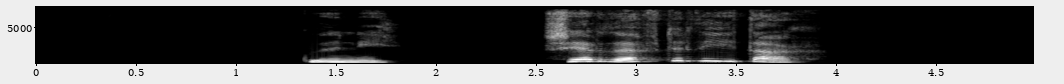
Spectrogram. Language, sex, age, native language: Icelandic, female, 60-69, Icelandic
